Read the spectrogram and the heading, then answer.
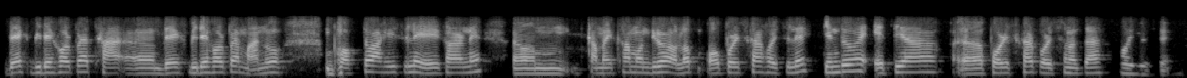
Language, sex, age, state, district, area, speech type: Assamese, male, 45-60, Assam, Nagaon, rural, conversation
